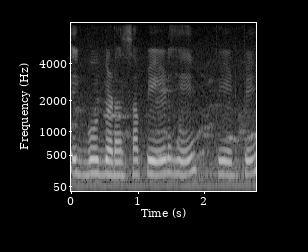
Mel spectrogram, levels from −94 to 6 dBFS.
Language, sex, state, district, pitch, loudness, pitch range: Hindi, female, Uttar Pradesh, Jalaun, 205 Hz, -27 LUFS, 200-215 Hz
